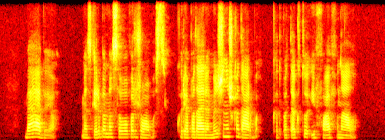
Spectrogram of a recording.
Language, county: Lithuanian, Vilnius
